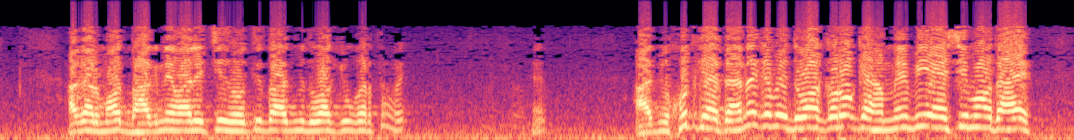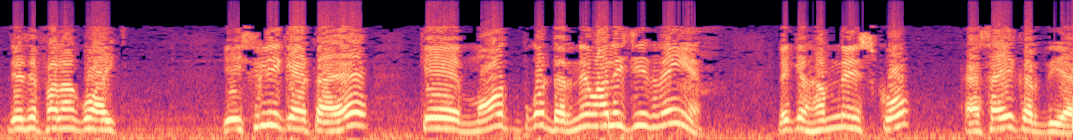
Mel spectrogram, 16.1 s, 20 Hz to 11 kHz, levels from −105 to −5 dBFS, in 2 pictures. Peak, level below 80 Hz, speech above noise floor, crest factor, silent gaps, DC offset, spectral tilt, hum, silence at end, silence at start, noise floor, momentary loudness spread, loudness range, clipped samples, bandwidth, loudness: 0 dBFS; -30 dBFS; 22 dB; 8 dB; none; under 0.1%; -5 dB/octave; none; 0 s; 0 s; -28 dBFS; 9 LU; 5 LU; 5%; 11 kHz; -7 LUFS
